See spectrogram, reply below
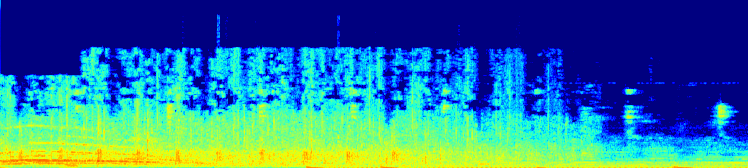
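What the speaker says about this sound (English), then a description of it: "Give her a round of applause, please, Annie." Applause from an audience in an online session, dense clapping at the start that gradually thins and softens, with a low steady hum and some distant tones running underneath toward the end.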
